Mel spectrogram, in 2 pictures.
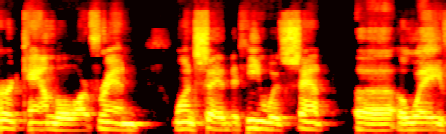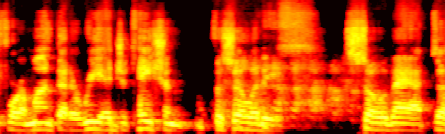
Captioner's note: laughter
